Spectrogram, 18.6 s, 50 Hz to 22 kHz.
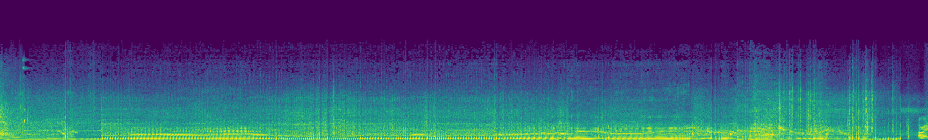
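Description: A 2020 Vertigo R2 300cc trials motorcycle engine runs close by, idling and then revving up and down repeatedly in rising and falling sweeps, loud and continuous without speech.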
